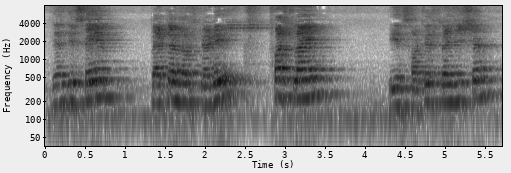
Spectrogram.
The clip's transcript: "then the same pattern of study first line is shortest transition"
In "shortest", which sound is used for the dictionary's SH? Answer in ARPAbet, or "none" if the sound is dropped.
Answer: S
